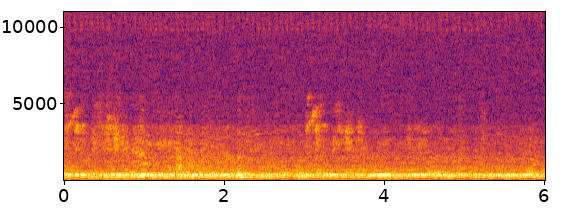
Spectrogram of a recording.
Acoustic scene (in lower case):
park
